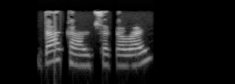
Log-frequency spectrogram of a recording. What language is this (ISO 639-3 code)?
pus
